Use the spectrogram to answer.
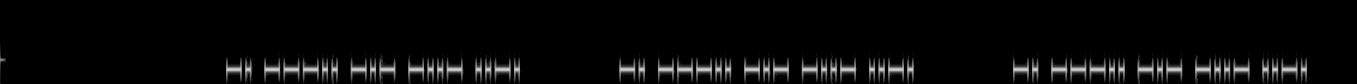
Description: Morse code, heard as a keyed tone, about 25 wpm, 700 Hz. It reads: N8KXF N8KXF N8KXF
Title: USA Call Signs - 5 Characters - Repeated 3x - 25wpm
